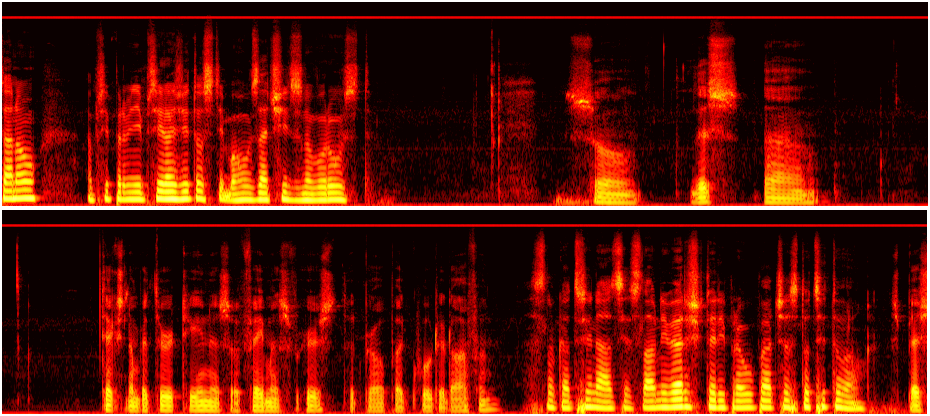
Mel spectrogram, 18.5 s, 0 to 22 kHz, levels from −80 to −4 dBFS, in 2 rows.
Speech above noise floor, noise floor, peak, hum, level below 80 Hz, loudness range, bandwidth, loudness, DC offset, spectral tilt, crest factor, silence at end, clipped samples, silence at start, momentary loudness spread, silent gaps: 26 dB; -47 dBFS; -4 dBFS; none; -42 dBFS; 11 LU; 17 kHz; -23 LUFS; 0.2%; -6.5 dB/octave; 20 dB; 0 s; under 0.1%; 0 s; 25 LU; none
